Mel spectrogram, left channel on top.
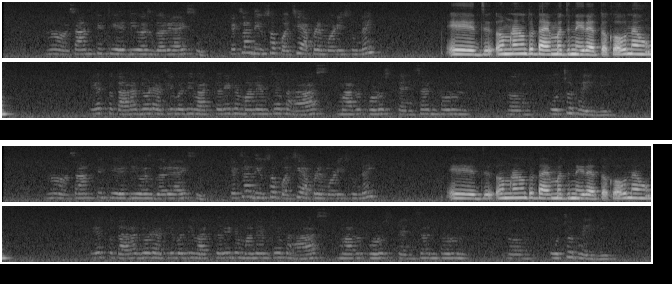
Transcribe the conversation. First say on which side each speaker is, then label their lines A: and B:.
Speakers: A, on the left; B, on the left.
A: હા શાંતિથી એ દિવસ ઘરે આવીઈશું કેટલા દિવસો પછી આપણેે મળીશું નહી
B: એજ હમણાં ન તો ટાઈમ જ નહી રતો કહું ને હું
A: એજ તો તારા જોડે આટલી બધી વાત કરીને મને એમ થયું કે હાાસ મારું થોડું ટેન્શન થોડું અ ઓછું થઈ ગયું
